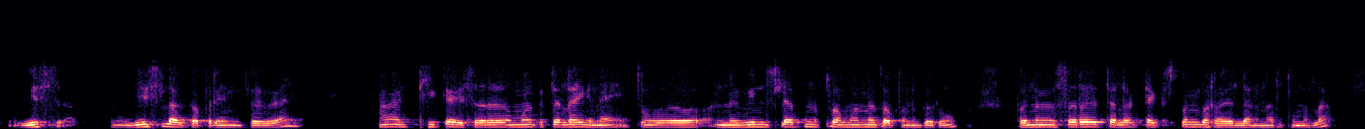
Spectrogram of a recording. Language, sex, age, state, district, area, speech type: Marathi, male, 18-30, Maharashtra, Sangli, urban, conversation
